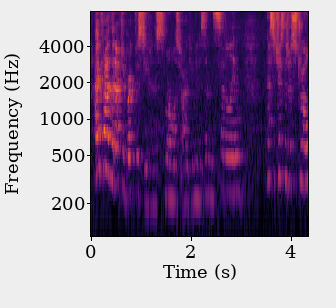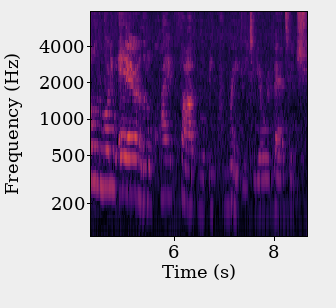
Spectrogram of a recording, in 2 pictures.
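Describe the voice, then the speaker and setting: A woman's voice: a little high, animated, natural voice. Sherlock Holmes played by a woman, roomy and distant. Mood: coolly cutting. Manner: dry, measured, formal, politely cutting. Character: Sherlock Holmes, cool, incisive gentleman detective. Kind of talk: 1940s radio mystery acting. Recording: roomy, distant, faintly noisy stage recording.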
